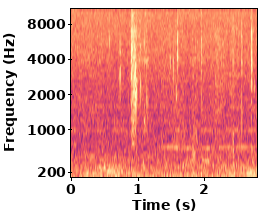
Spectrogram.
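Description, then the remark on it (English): A quiet sip of water: a brief slurp about a second in, followed by a few soft swallowing clicks over a low, steady background hiss, with no talking. “I'm going to take a strategic sip of water while you think about it.”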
